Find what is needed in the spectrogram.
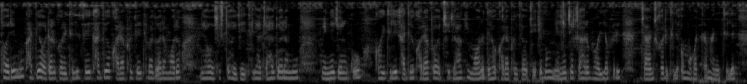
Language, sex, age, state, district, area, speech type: Odia, female, 18-30, Odisha, Koraput, urban, spontaneous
